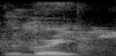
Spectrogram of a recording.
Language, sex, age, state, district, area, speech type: Nepali, male, 30-45, West Bengal, Jalpaiguri, rural, read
